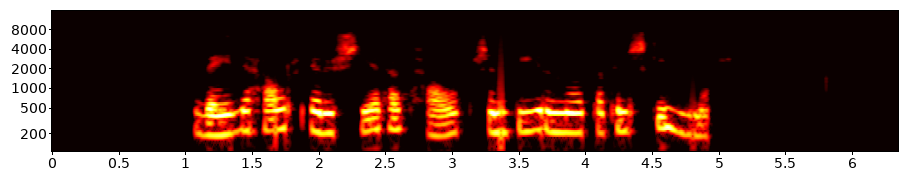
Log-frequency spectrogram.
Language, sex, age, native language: Icelandic, female, 20-29, Icelandic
